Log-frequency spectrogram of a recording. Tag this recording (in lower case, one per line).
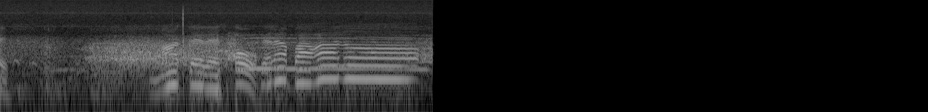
speech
